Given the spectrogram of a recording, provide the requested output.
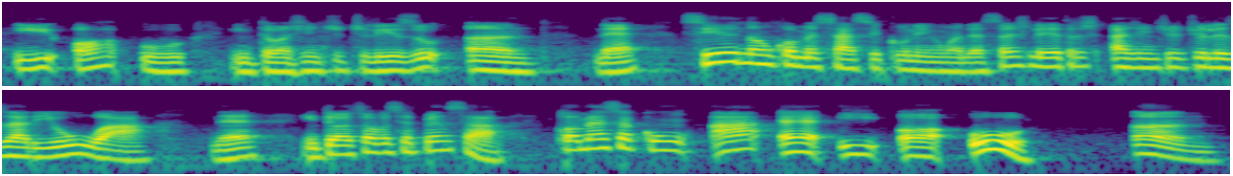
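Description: A man teaching a recorded lesson. He explains patiently, says each example sentence slowly and several times, and asks the listener questions that he then answers himself. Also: medium pitch. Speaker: English teacher. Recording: dull lo-fi sound.

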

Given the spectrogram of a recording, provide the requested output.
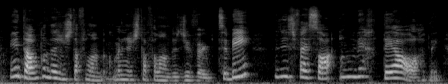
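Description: A Brazilian woman gives an English grammar lesson, patient and methodical. Her voice sits at a medium pitch, and she slows down carefully whenever she reads out an example sentence. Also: bright, forceful tone. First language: Portuguese. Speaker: English teacher. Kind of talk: explanatory online lesson.

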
